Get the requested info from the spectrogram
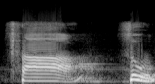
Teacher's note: سا جو ہے اس کا مخرج ہے زبان کا سرا، اوپر والے دانتوں کے اوپر والے جو 2 دانت ہیں ان کا جو اندرونی کنارہ ہے وہاں سے زبان کا سرا لگے گا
